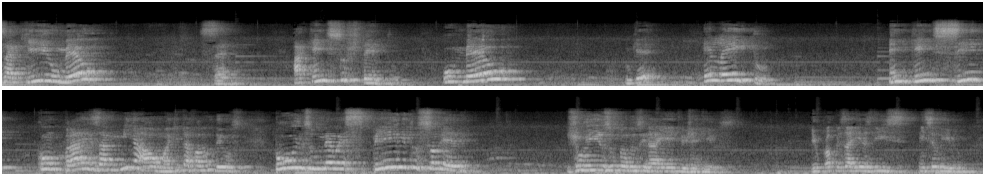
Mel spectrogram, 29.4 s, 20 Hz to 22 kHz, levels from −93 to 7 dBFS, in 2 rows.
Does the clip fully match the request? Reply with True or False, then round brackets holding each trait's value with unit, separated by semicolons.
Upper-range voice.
True (195 Hz)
